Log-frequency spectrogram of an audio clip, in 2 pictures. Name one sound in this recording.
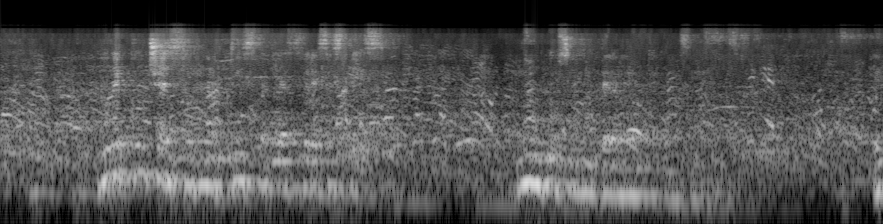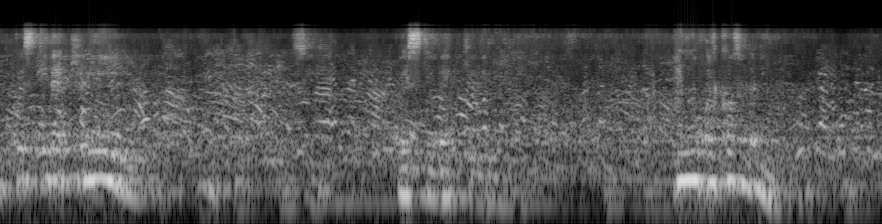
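A man speaks loudly close by, with pauses.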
